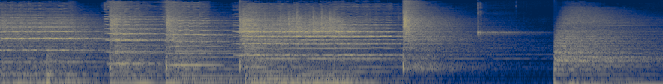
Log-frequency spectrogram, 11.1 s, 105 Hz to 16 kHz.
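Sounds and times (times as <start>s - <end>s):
high ringing percussion strike: 7.9s - 11.0s.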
